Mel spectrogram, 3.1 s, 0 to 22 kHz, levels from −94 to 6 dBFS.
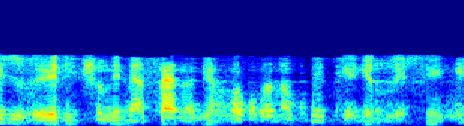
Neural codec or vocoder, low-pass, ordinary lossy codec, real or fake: codec, 44.1 kHz, 1.7 kbps, Pupu-Codec; 3.6 kHz; MP3, 32 kbps; fake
